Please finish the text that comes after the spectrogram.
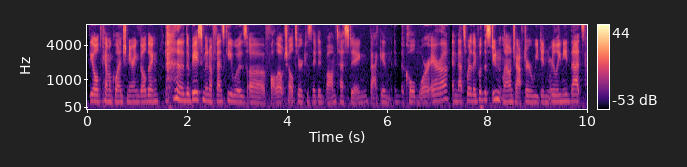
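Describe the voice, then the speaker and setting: Low-voiced woman, casual and self-deprecating. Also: fairly bright tone, a little hiss or hum. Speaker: kombucha brewer and engineering alumna. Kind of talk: conversational interview answers. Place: brewery.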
